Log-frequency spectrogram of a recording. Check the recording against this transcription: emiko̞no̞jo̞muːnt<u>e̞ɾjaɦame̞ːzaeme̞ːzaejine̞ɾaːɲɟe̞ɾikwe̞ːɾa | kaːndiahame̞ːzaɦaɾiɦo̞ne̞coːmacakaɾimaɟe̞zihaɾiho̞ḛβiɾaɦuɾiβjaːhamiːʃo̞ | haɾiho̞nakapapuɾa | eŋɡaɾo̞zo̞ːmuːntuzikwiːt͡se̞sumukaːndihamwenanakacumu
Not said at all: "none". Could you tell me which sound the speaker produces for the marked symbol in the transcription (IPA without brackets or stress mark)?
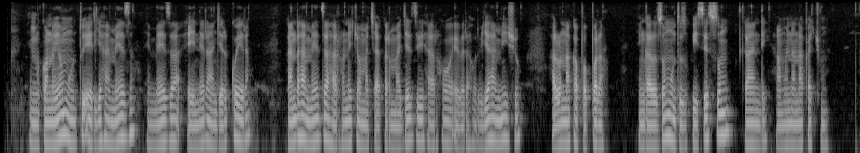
u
